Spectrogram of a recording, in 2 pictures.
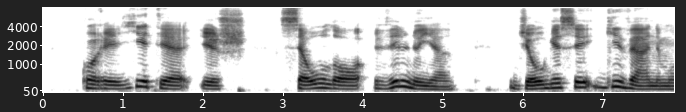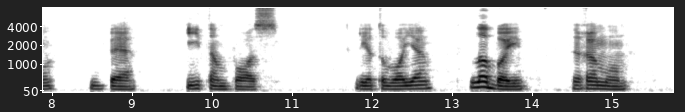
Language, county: Lithuanian, Alytus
